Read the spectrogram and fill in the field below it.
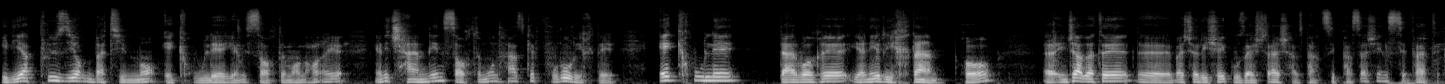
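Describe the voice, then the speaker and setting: A Persian-speaking man teaching French from a news article. He reads each sentence slowly, then explains it, and asks his viewers questions. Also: fairly low pitch, lively intonation, darkish tone. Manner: addresses viewers as kids, asks them questions.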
